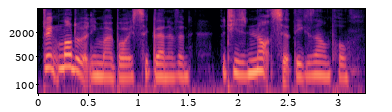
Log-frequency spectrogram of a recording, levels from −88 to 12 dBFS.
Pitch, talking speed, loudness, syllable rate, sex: 185 Hz, 240 wpm, -19 LUFS, 7.5 syllables/s, female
